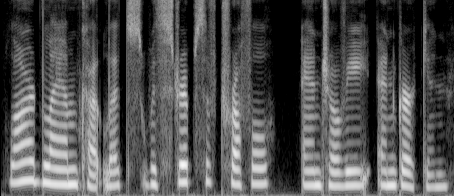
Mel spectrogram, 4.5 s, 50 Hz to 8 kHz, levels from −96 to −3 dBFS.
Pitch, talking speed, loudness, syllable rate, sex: 225 Hz, 130 wpm, -19 LUFS, 3.7 syllables/s, female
